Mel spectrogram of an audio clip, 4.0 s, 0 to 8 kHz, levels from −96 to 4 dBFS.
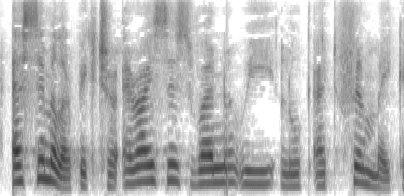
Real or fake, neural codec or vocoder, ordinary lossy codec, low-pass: real; none; none; none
